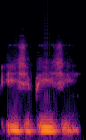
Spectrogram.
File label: merry christmas, bear; sven; santa bear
